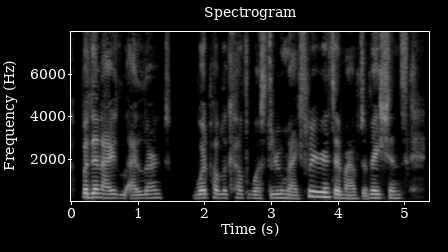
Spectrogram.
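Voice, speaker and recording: Speaking with a Ghanaian accent, a woman uses a fairly low-pitched voice. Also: fairly even intonation, moderate pace. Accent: sounds Ghanaian. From New Jersey, Ghanaian family. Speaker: public health evaluation consultant. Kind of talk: interview conversation.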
